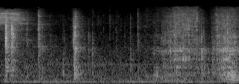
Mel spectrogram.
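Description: Paper shuffled and clicked into place on a Fiskars sliding paper trimmer, then a rising swish near the end as the trimmer's blade carriage slides along to cut the card.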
